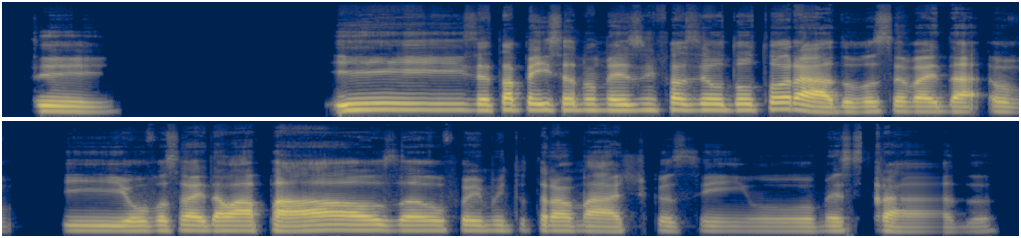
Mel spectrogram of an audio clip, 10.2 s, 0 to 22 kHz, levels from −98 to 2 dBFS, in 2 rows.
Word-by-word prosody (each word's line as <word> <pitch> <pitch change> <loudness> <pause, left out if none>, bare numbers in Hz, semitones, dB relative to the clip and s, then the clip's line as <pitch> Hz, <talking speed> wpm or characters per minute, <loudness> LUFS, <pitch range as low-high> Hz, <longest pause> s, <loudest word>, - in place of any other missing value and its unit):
Sim. 140 -2 -1 1.1
E, 180 - 0
você 170 0 +3
tá 185 +2 +4
pensando 175 -1 0
mesmo 165 +1 +1
em - - -8
fazer 175 0 0
o 175 - +2
doutorado, 175 -6 +4
ou - - -3
você 140 +1 -3
vai 140 -1 +2
dar 135 -1 +1
um 135 -2 -5 0.3
e 135 -1 -5
ou 135 0 -2
você 140 +1 -4
vai 140 -1 +3
dar 140 -1 +1
uma 135 0 +4
pausa, 145 +2 +2
ou 140 0 -3
foi 140 0 -5
muito 140 +1 -13
traumático, 135 -3 -3
assim, 125 0 -15
o 125 0 -11
mestrado? 120 -2 -8
140 Hz, 170 wpm, -22 LUFS, 130-170 Hz, 1.1 s, tá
